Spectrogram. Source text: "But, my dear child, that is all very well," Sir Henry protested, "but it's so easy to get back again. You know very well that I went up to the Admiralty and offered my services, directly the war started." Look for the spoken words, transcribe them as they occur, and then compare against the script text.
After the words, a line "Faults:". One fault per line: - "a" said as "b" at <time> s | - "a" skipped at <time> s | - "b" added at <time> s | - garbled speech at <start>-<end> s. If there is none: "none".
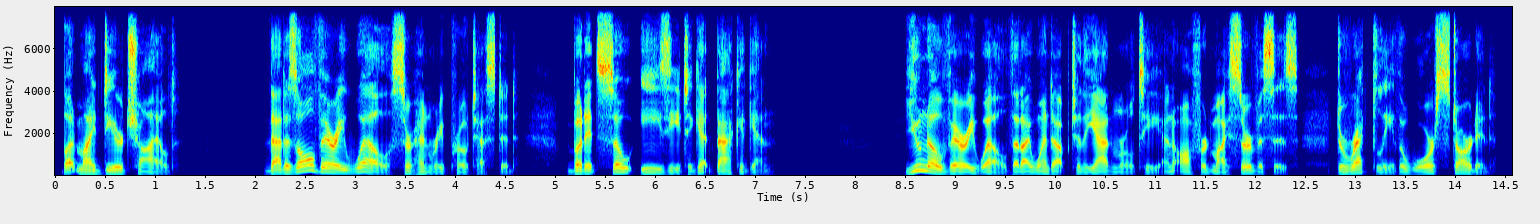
"But, my dear child, that is all very well," Sir Henry protested, "but it's so easy to get back again. You know very well that I went up to the Admiralty and offered my services, directly the war started."
Faults:
none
